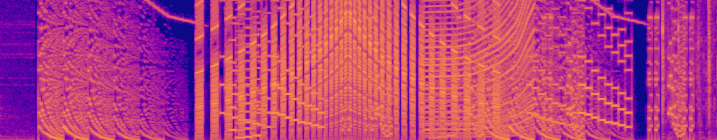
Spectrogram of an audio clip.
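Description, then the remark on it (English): Old-school arcade game sounds at a Barcade: a string of quick descending electronic zaps, then a loud, dense burst of buzzing bleeps sweeping up and down, ending in more falling chirps. No one talks. “Discuss the case over old school arcade games?”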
